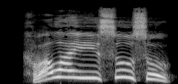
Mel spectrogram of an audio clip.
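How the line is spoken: Shout from audience. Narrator (Russian): крикнул кто-то из зала

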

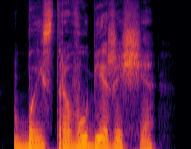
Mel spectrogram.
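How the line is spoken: Threatening beastly growl. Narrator (Russian): Вновь рыкнул он, угрожающе оскалив белые клыки

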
